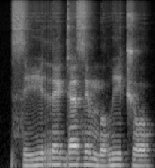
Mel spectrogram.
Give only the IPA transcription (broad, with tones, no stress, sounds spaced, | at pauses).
s iː˨˦ r e˦ ɡ ɛ˦ z ɪ˦ m ʊ˨ β i˦ t͡ʃ o˦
